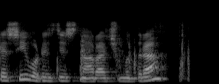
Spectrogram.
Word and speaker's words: Naracha: So let us see what is this Naracha mudra. The pronunciation of it is Na-Racha. Na-Racha.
